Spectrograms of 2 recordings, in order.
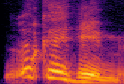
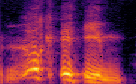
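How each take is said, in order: First: Said in the usual way. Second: High, laughing repeat of the words; laughing with joy. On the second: Acted. Parent of the healed boy laughing in amazement, joyful laugh.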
